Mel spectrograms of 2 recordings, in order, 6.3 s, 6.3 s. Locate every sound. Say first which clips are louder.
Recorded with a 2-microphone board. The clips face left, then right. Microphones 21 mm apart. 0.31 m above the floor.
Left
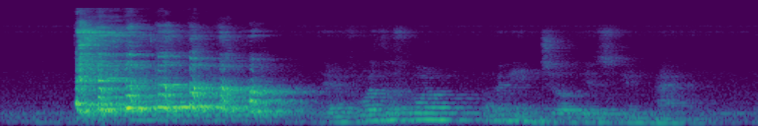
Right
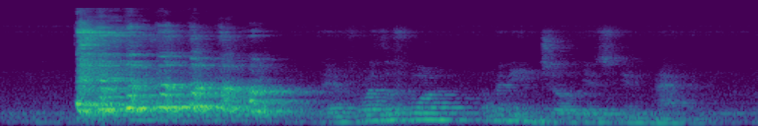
0.6 s a giggle: left 1 dB; 60° left (ahead or behind), 0.7 m
2.6 s a man speaking: left 1 dB; 5° left (ahead or behind), 1.5 m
